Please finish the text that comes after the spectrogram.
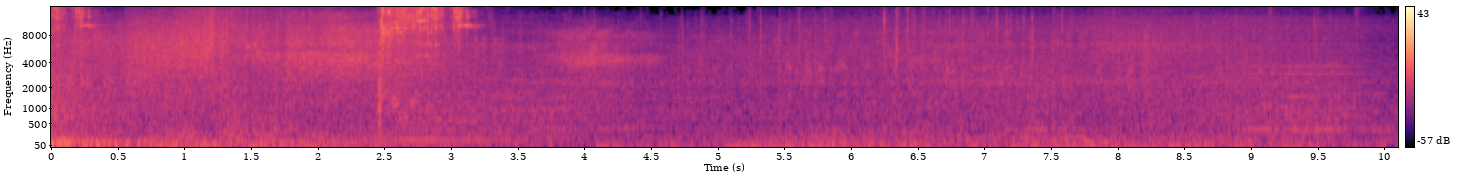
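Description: A Confringo fire-spell explosion in Hogwarts Legacy: a loud broadband blast with a sharp burst of impact near the middle, then a rumbling, crackling tail that holds steady for several seconds, with no talking.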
